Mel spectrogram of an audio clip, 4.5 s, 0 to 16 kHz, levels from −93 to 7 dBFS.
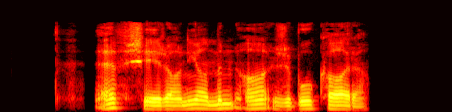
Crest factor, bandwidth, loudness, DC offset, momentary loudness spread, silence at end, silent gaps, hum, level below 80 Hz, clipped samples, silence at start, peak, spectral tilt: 18 dB; 7.8 kHz; -18 LUFS; under 0.1%; 7 LU; 0.85 s; none; none; -62 dBFS; under 0.1%; 0.95 s; -2 dBFS; -6 dB/octave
